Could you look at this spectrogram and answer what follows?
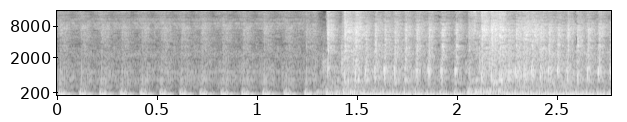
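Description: A motorcycle engine with a K&N filter idles with a loud, rapid thumping pulse, then revs up sharply into a roaring, sustained burst close by.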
